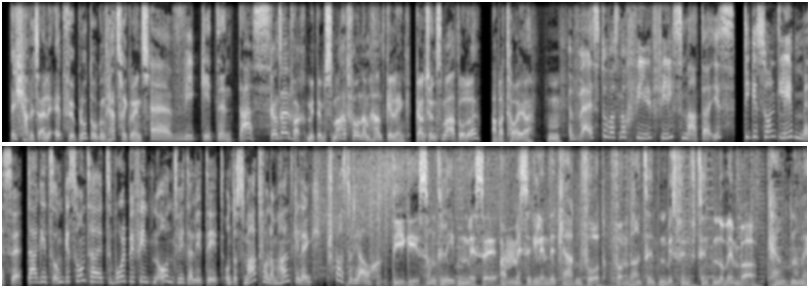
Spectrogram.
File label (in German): werbung, de-at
